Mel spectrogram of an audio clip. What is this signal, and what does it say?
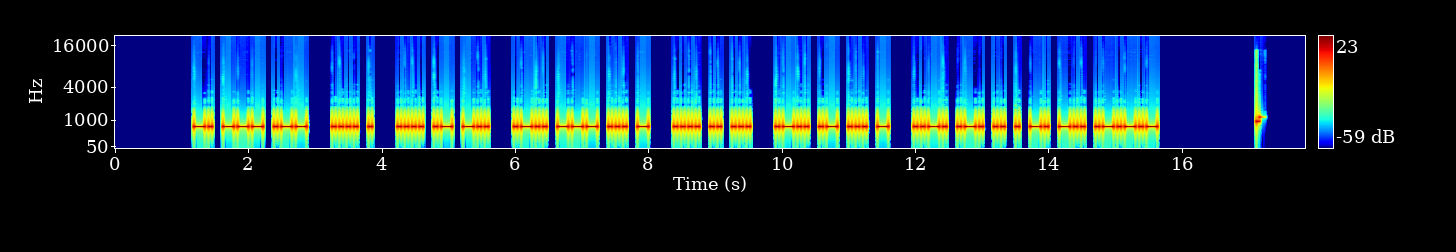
Morse code, heard as a keyed tone, about 22 wpm, 700 Hz. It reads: NOW HE HAD LOST HIS LAST FRIEND.
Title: Sentences from Top 1400 Words 22wpm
